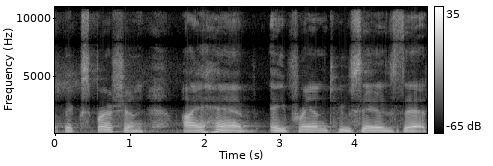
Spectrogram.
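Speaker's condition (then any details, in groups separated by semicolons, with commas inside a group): Spasmodic dysphonia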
